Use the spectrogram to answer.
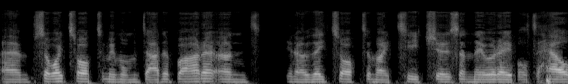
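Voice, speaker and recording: In a Liverpool accent, a man talks at a fairly quick pace with hardly any pauses and monotone, flat intonation, in a dry, close sound with no echo. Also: medium pitch for a man. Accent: Liverpool (Scouse). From Liverpool, England. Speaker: performance coach. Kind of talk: webinar presentation. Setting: online webinar.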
